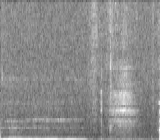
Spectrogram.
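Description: A man humming a steady, closed-mouth "hmm" for about a second, a Yoda-style grunt in imitation of the character.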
